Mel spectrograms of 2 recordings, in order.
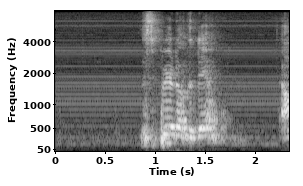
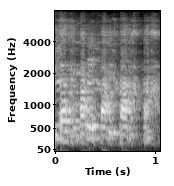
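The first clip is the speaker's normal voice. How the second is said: laugh. Real, not acted. Laughs after eardrum joke.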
